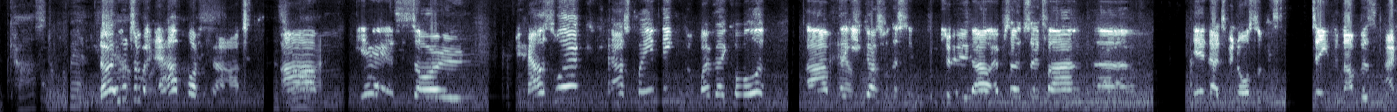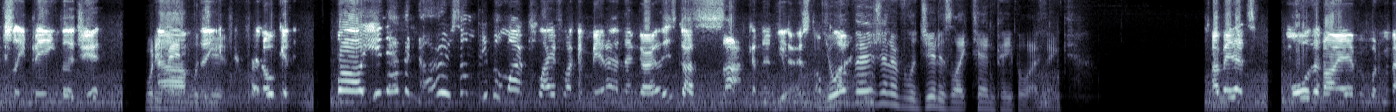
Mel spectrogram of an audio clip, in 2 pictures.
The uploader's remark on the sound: Car Edition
